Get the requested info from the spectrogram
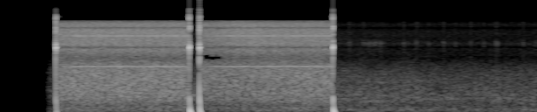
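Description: Audio cutting in from silence with a loud burst of harsh electronic static hiss about two seconds long. It clicks sharply at its start, twice near the middle and again as it cuts off, then drops to a faint background hiss.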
